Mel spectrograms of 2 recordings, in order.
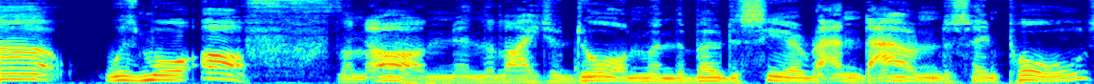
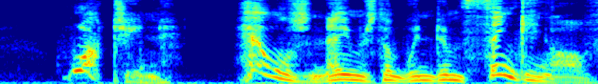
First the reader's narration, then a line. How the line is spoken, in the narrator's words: he cried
